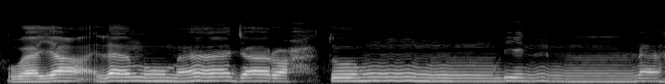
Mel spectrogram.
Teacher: Mim mati bertemu dengan ba, ikhfa syafawi, dengung, bibir tutup, tapi jangan tekan, jangan kacip bibir. Kemudian kita ada wajibul gunnah pada nun bersabdu.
